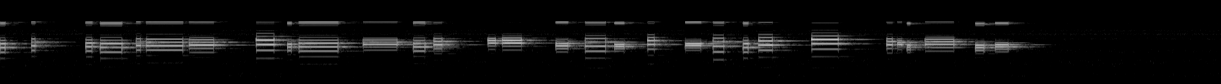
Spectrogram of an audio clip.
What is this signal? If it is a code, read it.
Pairs of high tones at irregular times, with room echo. There is no code.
